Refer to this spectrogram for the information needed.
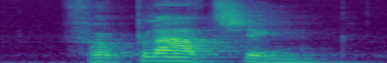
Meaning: the act of moving something to another spot
- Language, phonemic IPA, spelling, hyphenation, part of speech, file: Dutch, /vərˈplaːt.sɪŋ/, verplaatsing, ver‧plaat‧sing, noun, Nl-verplaatsing.ogg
